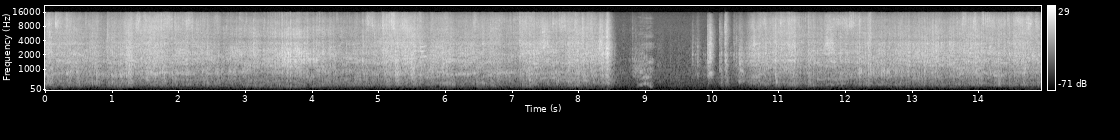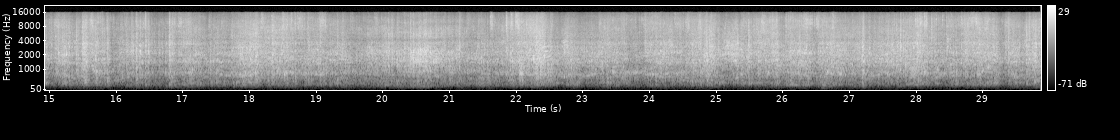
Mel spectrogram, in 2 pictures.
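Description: Slot cars running on a plastic track: the steady rattling whir of small electric motors and pickup braids on the rails, swelling and fading as the cars come and go. The sound cuts out for about two seconds around nine seconds in, then resumes.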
